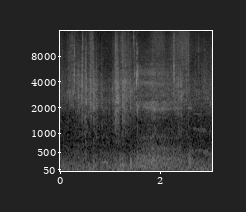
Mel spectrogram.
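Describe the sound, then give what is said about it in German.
Soft, papery rustling from pages being turned to Acts (Apostelgeschichte) chapter 1, with a few brief crisp flicks over about three seconds, quiet, with no voices. “Nicht weit blättern darum, gucken wir uns diese Stelle noch an.”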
